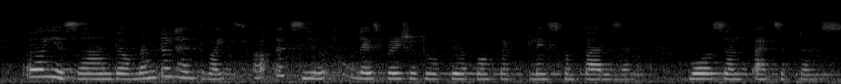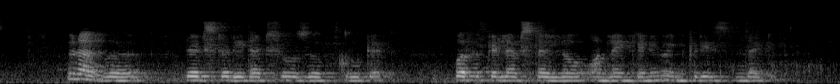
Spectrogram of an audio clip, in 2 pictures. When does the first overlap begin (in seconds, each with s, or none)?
none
